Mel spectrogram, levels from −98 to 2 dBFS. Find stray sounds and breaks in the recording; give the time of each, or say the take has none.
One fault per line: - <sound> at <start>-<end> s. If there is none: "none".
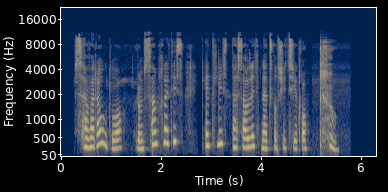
- cough at 5.2-5.6 s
